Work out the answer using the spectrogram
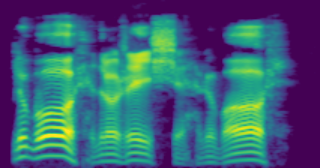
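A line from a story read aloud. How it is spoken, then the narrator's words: Quiet laughing. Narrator (Russian): тихо рассмеялся император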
